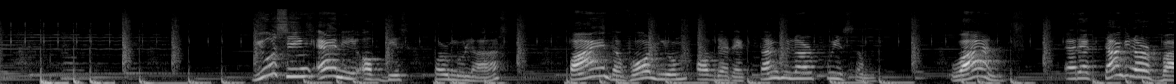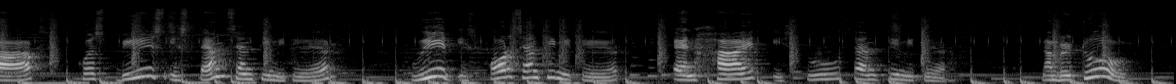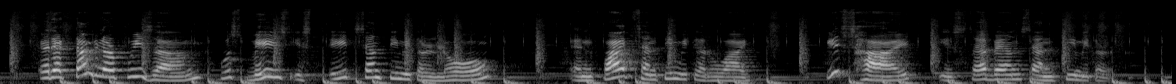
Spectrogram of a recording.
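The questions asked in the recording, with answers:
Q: A rectangular box whose base is 10 cm, width is 4 cm, and height is 2 cm.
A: 80 cubic centimeters

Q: A rectangular prism whose base is 8 cm long and 5 cm wide.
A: 280 cubic centimeters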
